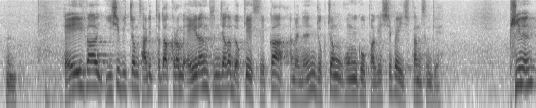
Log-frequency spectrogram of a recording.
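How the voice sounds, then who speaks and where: This chemistry lecturer's voice is fairly high with a darkish tone, and he asks questions only to answer them himself. Long reverb and faint noise color the recording.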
